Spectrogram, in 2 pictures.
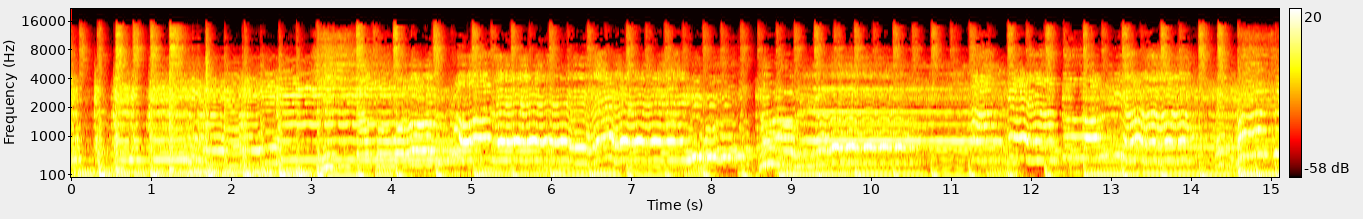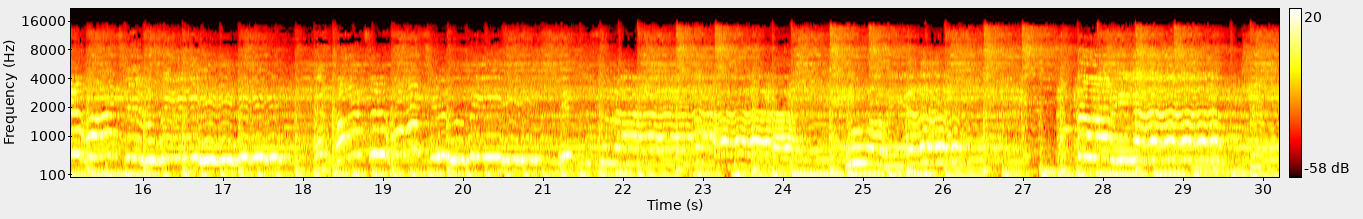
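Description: Live rock band playing: a woman singing over electric guitar, electric bass and drum kit.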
